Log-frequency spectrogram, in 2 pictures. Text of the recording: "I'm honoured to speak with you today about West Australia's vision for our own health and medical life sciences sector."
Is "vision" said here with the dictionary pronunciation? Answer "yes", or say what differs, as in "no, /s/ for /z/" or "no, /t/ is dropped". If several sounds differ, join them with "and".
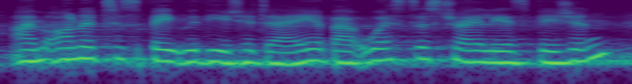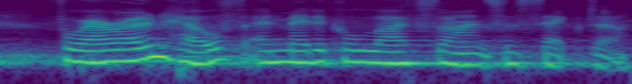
yes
